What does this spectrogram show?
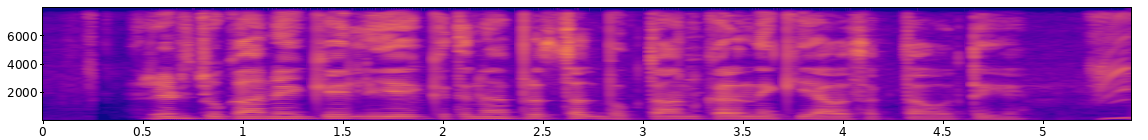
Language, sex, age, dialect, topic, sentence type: Hindi, male, 18-24, Awadhi Bundeli, banking, question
